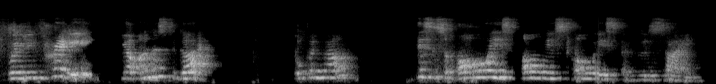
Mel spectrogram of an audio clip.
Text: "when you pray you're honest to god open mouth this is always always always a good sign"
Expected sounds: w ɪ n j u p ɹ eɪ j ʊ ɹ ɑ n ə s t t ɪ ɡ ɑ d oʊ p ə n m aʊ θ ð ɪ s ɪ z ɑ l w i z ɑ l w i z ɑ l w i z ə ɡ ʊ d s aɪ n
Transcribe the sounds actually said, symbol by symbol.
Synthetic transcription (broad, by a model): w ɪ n j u p ɹ eɪ j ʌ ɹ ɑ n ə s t t ɪ ɡ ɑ oʊ p ə n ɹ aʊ ð ɪ s ɪ z ɑ l w i z ɑ l w i z ɑ l w i z ə ɡ ʊ d s aɪ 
